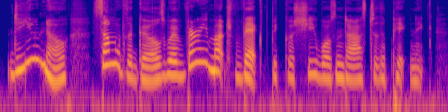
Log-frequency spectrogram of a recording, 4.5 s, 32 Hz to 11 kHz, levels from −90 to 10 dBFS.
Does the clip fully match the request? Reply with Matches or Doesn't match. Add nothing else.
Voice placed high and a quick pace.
Matches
